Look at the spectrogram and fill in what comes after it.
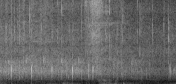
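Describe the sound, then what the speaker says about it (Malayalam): Worshippers at a Christian healing service clap their hands in praise, giving a short run of scattered, fairly light claps that fade out within a few seconds. "ഒന്ന് കൈയടിച്ച് കർത്താവിനെ സ്തുതിച്ചേ"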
